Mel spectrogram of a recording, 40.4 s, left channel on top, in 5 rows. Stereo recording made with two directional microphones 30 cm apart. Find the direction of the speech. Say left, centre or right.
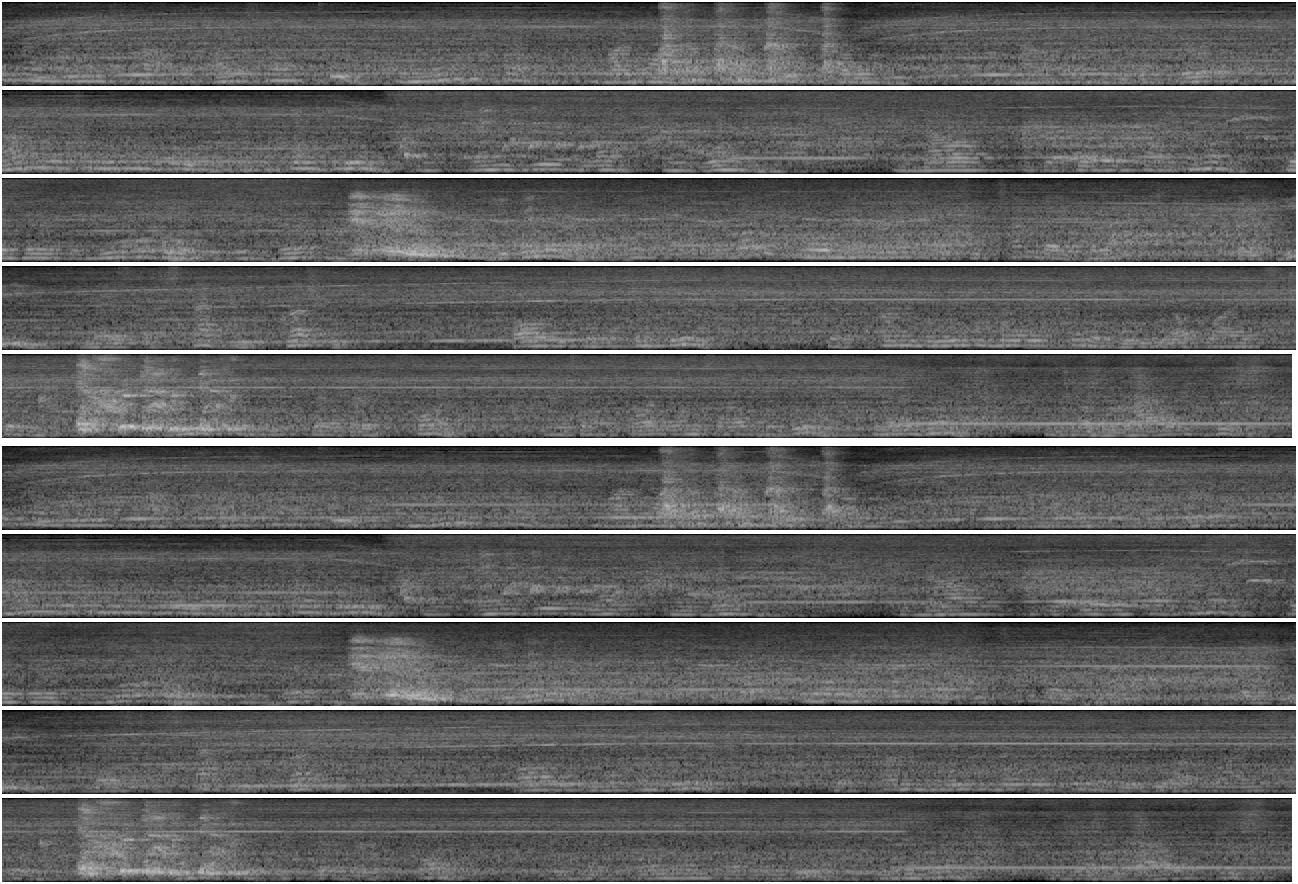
left.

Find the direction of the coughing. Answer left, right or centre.
left.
